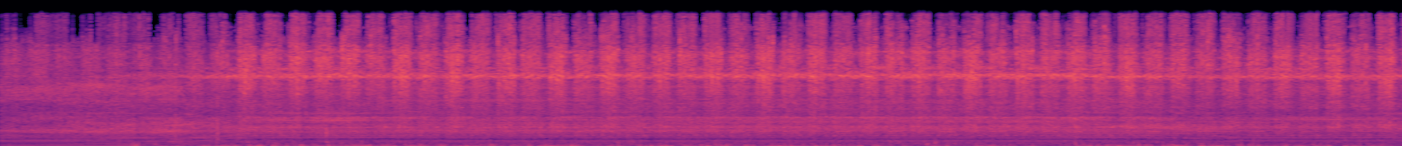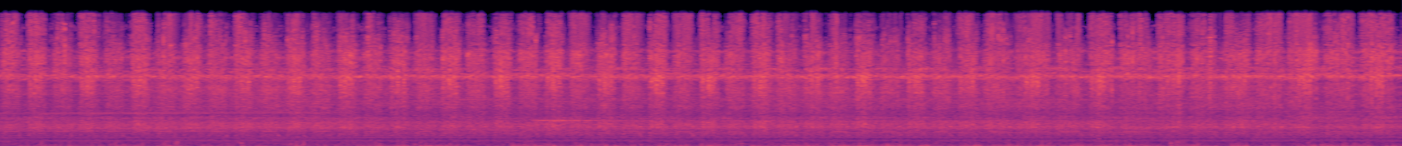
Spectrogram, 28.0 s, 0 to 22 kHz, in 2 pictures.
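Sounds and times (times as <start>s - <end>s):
stone carving machine running: 0.0s - 28.0s.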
